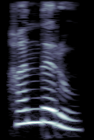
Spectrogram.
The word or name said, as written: ಹಂದರ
